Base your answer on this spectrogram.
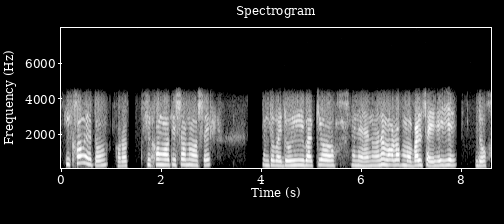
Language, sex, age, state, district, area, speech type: Assamese, female, 30-45, Assam, Barpeta, rural, conversation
